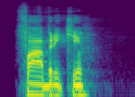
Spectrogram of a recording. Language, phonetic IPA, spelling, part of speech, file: Russian, [ˈfabrʲɪkʲɪ], фабрики, noun, Ru-фабрики.ogg
- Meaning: inflection of фа́брика (fábrika): 1. genitive singular 2. nominative/accusative plural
